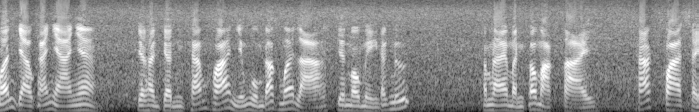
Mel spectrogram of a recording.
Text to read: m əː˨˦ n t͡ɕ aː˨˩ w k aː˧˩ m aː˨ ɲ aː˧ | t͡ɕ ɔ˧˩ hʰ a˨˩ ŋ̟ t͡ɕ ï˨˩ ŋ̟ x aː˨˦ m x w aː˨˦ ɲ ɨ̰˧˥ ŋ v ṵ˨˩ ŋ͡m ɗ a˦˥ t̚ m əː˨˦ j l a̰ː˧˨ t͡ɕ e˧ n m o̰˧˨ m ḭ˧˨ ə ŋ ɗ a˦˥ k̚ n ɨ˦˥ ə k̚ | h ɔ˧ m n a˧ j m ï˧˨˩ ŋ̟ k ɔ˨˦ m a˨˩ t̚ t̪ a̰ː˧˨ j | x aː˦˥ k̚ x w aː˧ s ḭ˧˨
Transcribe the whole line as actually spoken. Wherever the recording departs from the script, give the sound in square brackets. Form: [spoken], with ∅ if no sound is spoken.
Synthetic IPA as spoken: m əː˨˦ n t͡ɕ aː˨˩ w k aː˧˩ [ɲ] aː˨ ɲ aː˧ | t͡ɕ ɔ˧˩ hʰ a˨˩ ŋ̟ t͡ɕ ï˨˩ ŋ̟ x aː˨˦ m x w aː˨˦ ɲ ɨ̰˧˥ ŋ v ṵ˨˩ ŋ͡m ɗ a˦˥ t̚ m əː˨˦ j l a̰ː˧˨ t͡ɕ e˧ n m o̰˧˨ m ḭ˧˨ ə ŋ ɗ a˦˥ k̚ n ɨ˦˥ ə k̚ | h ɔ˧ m n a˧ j m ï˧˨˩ ŋ̟ k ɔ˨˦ m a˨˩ t̚ t̪ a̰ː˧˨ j | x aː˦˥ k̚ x w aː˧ s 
